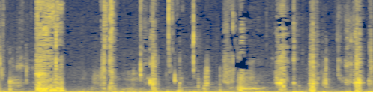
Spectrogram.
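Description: Close-miked biting into a yellow frozen ice pop, then crunching and chewing it, with irregular crackly crunches; the largest crunch comes about half a second in.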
